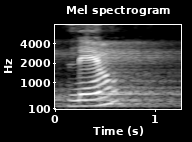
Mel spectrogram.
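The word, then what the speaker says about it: lamb: Watch तो यहाँ पे टी। कॉम तो कॉम में एम नहीं बोलते, लैम्ब तो इसमें भी एम।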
